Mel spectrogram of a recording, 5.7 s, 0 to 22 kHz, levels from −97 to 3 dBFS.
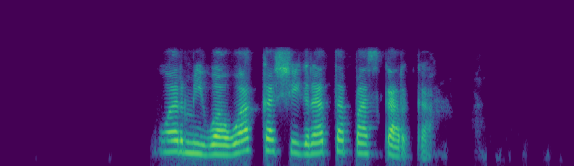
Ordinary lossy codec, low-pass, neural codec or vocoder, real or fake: Opus, 16 kbps; 7.2 kHz; none; real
